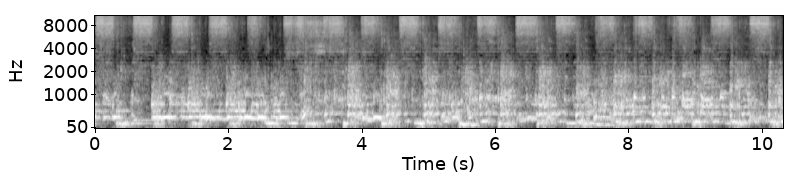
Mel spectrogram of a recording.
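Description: Percussion ensemble with tuba playing a Latin-style groove: congas and hand percussion keep a steady beat with regular high strokes about twice a second, under a marimba melody and a tuba bass line.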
